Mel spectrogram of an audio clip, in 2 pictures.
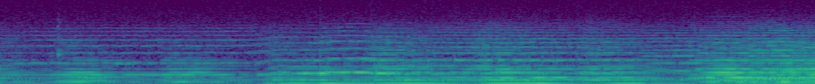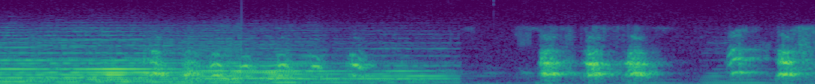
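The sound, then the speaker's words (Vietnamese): A dog barks at night by the porch of a village house: a rapid series of sharp barks near the end, preceded by a sustained tonal background. “Tiếng chó sủa nhấm nhằng đầu hè khiến cho anh Mạnh”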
